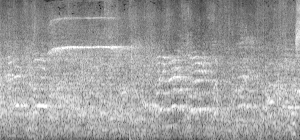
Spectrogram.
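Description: Boxing arena crowd shouting and cheering, many voices overlapping in a large hall, with a high steady tone held for over a second about a second in.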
